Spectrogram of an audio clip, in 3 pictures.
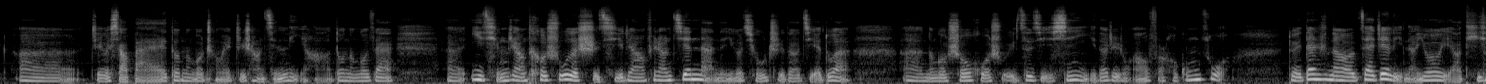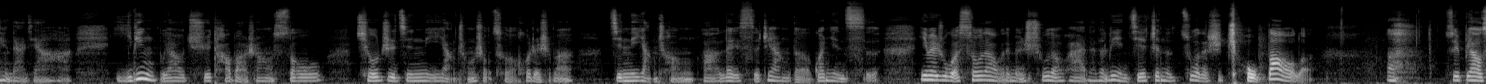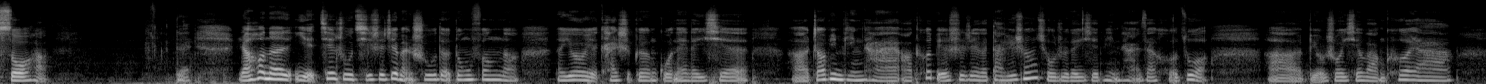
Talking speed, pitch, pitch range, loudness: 280 characters per minute, 180 Hz, 165-210 Hz, -26 LUFS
